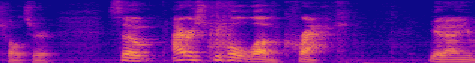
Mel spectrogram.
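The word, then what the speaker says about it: craic: what they love crack yeah so that's a gaelic word it's not you know crack cocaine they love a good crack and uh if you if you're like wait that doesn't look like crack just be aware that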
